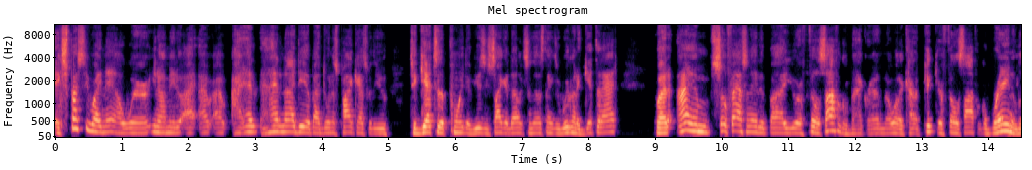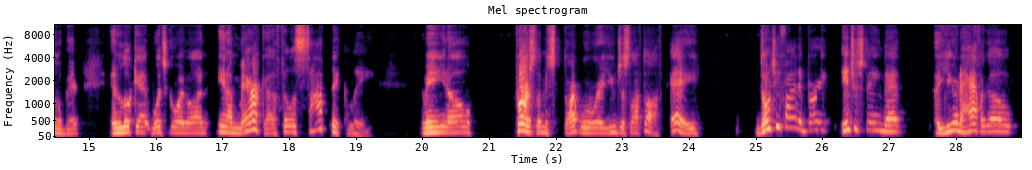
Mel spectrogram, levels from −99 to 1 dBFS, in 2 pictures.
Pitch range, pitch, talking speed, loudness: 145-180 Hz, 155 Hz, 200 wpm, -22 LUFS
